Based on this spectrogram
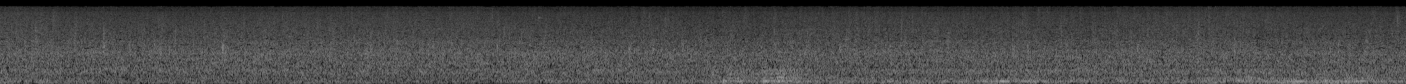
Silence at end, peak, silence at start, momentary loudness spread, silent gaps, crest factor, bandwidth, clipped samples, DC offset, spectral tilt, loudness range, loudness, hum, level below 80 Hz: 0 s; -16 dBFS; 0 s; 1 LU; none; 16 dB; 16 kHz; under 0.1%; under 0.1%; -2 dB/octave; 0 LU; -30 LUFS; none; -48 dBFS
